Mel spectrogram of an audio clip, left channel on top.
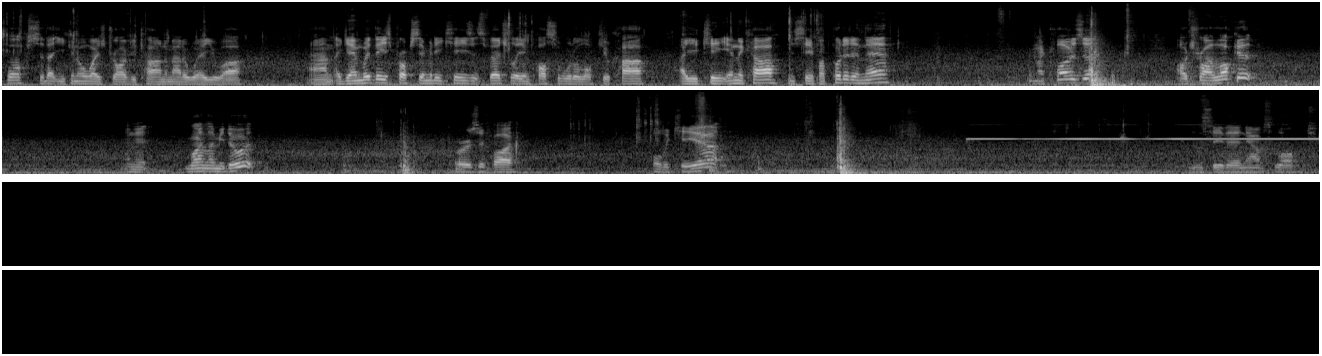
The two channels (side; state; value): right; silent; digital silence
